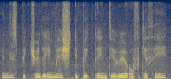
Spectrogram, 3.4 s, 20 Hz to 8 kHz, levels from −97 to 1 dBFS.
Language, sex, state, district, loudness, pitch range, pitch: English, female, Arunachal Pradesh, Papum Pare, -17 LUFS, 175-195 Hz, 180 Hz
